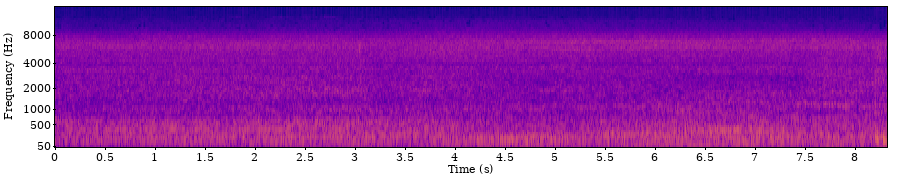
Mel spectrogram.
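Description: A steady rushing noise, with no clear calls or knocks.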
